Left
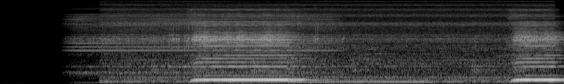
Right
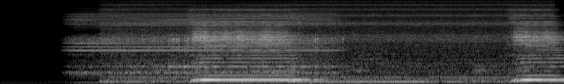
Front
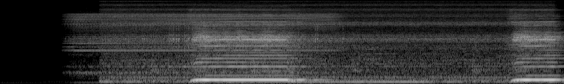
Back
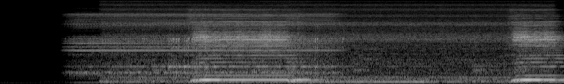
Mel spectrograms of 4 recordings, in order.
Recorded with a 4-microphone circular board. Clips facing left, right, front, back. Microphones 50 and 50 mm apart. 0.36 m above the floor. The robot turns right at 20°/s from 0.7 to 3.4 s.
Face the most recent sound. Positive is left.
turn(degrees=65)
